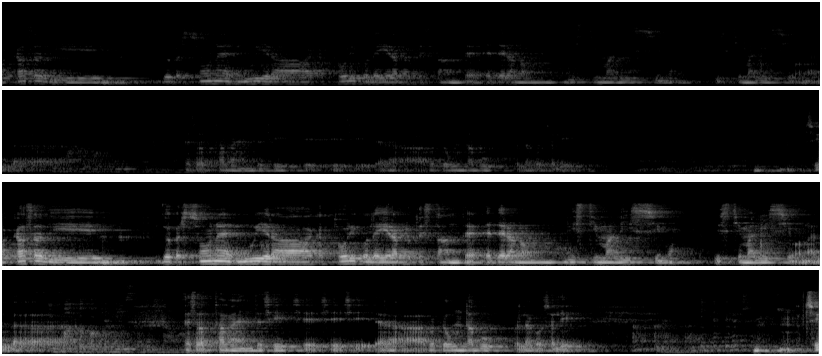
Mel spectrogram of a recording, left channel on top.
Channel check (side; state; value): left; quieter; 19.5 dB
